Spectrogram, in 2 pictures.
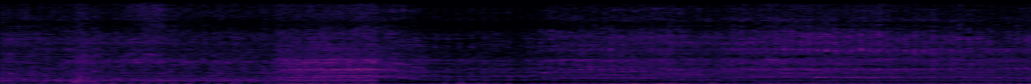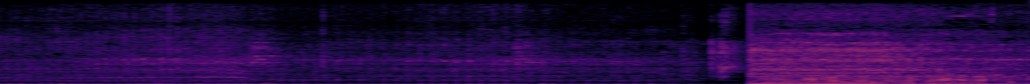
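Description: Motorcycle engine as an adventure bike rides up and past, over a steady low rumble of wind on the microphone. About nine seconds in, a sudden, much louder wind buffeting cuts in.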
